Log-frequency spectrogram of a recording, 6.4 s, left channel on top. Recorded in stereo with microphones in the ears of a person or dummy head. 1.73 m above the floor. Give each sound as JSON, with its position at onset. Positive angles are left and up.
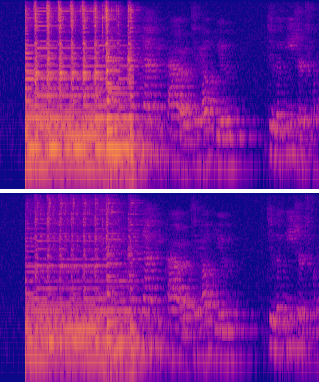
{"t": 0.5, "sound": "a guitar", "side_deg": 50, "distance_m": 0.8}
{"t": 2.8, "sound": "a woman speaking", "side_deg": -45, "distance_m": 8.5}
